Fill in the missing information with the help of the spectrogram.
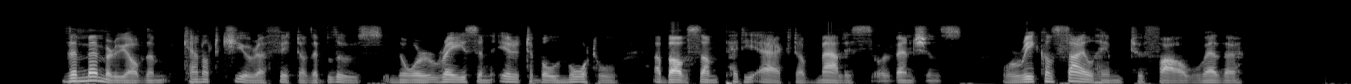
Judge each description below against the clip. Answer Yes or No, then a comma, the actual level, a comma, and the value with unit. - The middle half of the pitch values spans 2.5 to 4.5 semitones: Yes, average, 3.8 semitones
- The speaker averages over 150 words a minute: No, slow, 135 wpm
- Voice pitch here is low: Yes, very low, 95 Hz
